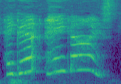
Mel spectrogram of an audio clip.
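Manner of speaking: high-pitched shout to the animals; calling out. A narrator's reading. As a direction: holler to get their attention. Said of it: "I shouted to the grazing animals".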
